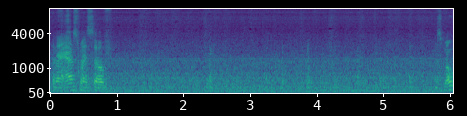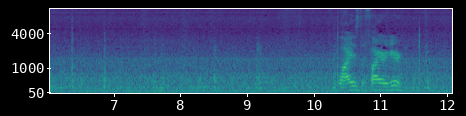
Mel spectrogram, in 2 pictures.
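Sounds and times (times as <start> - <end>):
low rumble and hiss: 0.0 - 12.0.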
